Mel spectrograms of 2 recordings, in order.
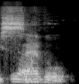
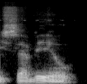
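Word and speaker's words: Savile: d d d and it's Jimmy sevil just sevil not sa Jimmy Jimmy Sav yeah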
